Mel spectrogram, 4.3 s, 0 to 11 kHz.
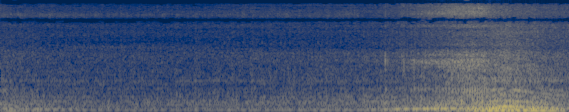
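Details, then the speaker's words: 1948 Willys pickup: professionally rebuilt carburetor on its test run goes from a quiet steady idle to a clean, smooth rev swell that rises and falls without stumbling. Strong throttle response, normal revving. "Let's go ahead and give it a rip. Nice and smooth. Oh man, she's got some throttle."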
